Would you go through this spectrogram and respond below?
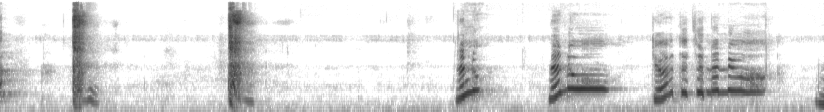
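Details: Little baby sneezing: two sharp, explosive infant sneezes, then high-pitched cooing and squealing; sneezing.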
